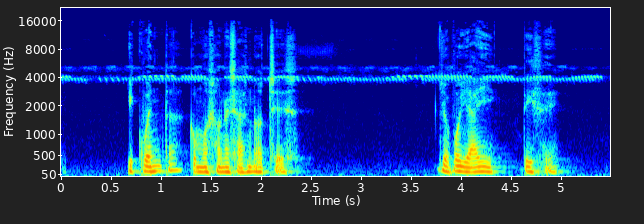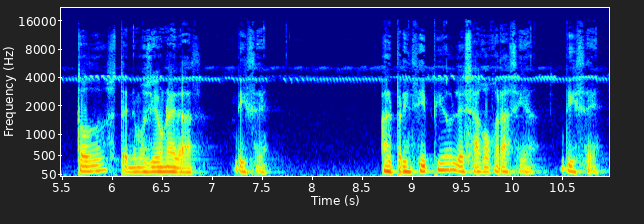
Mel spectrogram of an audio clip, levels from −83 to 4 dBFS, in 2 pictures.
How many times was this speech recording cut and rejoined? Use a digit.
0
